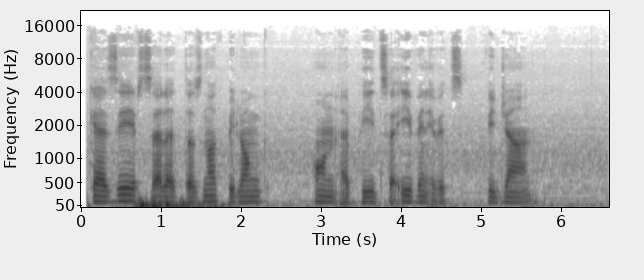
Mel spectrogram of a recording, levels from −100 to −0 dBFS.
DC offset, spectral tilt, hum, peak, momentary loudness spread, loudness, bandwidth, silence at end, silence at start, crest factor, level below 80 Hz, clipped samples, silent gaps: under 0.1%; -6 dB/octave; none; -6 dBFS; 21 LU; -28 LUFS; 15 kHz; 0 s; 0.1 s; 22 dB; -34 dBFS; under 0.1%; none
